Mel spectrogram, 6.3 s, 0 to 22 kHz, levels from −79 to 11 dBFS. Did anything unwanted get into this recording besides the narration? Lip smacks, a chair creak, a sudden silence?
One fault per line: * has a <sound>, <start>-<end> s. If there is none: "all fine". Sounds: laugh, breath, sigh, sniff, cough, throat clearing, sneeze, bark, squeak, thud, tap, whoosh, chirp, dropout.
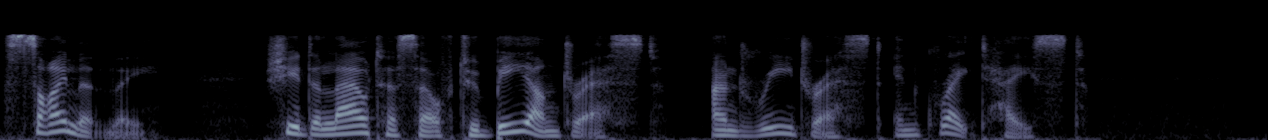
all fine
